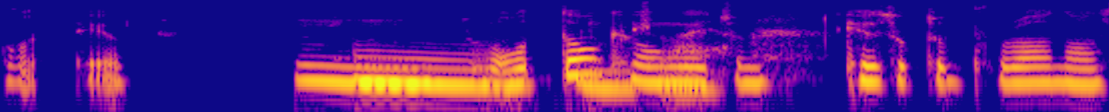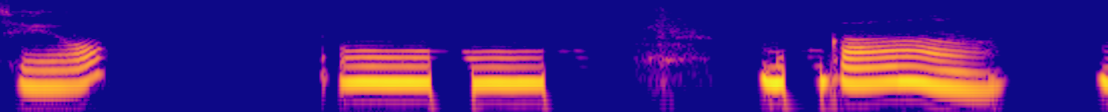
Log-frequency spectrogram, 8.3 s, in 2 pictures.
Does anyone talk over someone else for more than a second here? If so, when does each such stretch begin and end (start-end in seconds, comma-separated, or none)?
1.3-2.7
